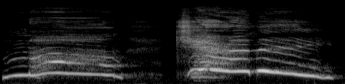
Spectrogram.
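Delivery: put-on high, very loud crying shout of a little boy; a six-year-old shrieking for his mom, voice cracking; child's panicked scream. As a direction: scream his brother's name from far off in terror. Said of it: "he screamed from the woods".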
